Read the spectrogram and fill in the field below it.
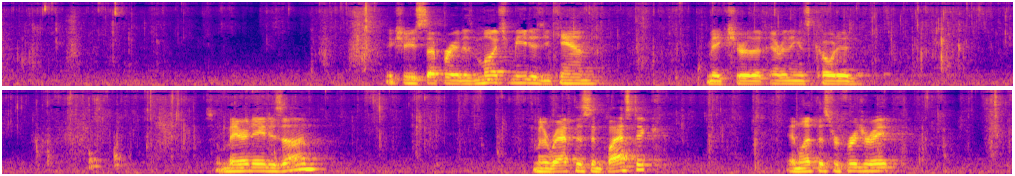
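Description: Hands squish and knead soft ground meat.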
